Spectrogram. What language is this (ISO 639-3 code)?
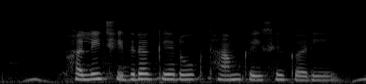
bho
